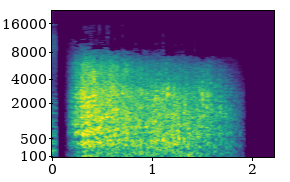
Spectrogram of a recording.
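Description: A loud explosion-like burst of noise lasting just under two seconds, starting abruptly and cutting off sharply, with no pitch or rhythm in it.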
